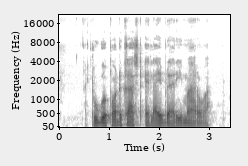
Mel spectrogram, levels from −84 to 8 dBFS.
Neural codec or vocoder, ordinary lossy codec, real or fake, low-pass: none; none; real; 19.8 kHz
